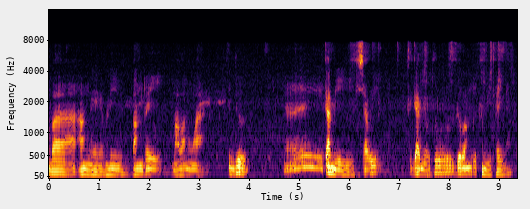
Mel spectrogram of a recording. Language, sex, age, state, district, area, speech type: Bodo, male, 45-60, Assam, Kokrajhar, urban, spontaneous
